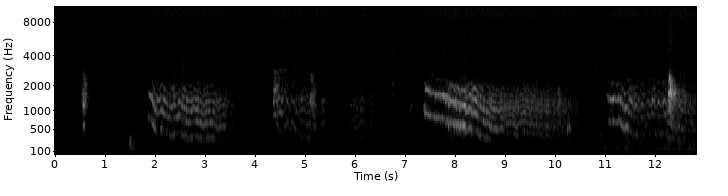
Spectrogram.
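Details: Cavalier King Charles Spaniel puppies, from Remy's first litter of six Blenheim pups, in an indoor puppy pen during potty training: a few short yelps, then long, wavering, descending whines in drawn-out bursts of one to three seconds, separated by pauses.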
